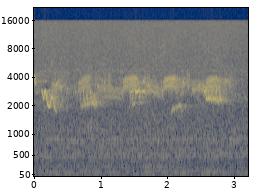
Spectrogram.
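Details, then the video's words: Creamy-bellied thrush giving a continuous, warbling stream of mid-high chattering and slurred notes with no real breaks, over a low humming background. "sabiá-poca (Turdus amaurochalinus)"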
